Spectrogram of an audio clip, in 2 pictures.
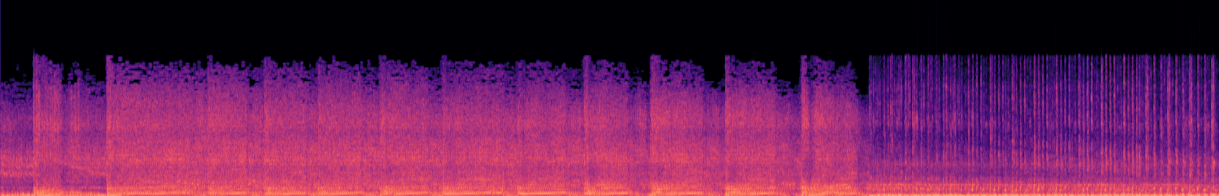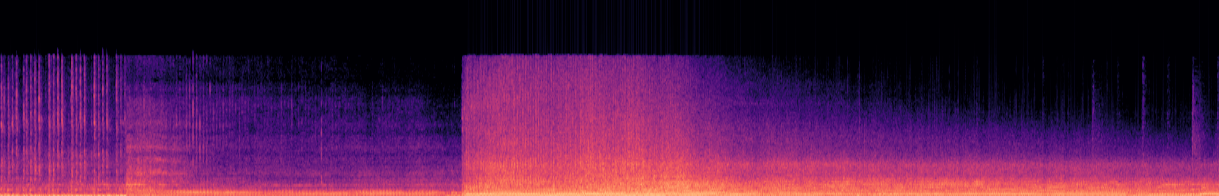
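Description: Early Holden Commodore engines being revved hard: first the pitch climbs and drops again and again, then the engine runs at high revs through a tyre-smoking burnout, and about two-thirds of the way in a louder run starts with the engine note sweeping up, as on a drag-strip launch.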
